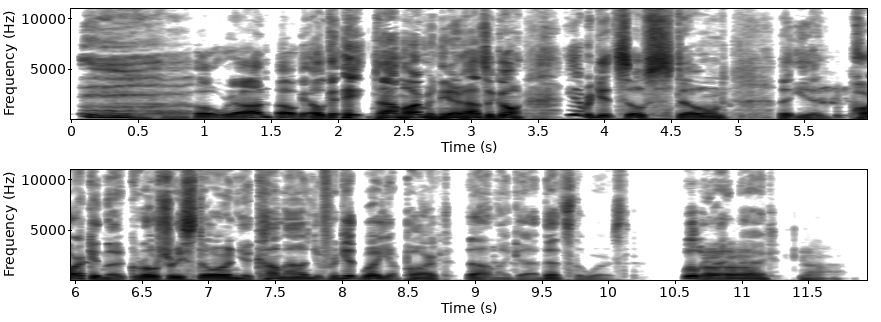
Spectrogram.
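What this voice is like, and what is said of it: Imitates another person's voice. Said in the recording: “that old Tom Hartman imitation”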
